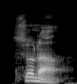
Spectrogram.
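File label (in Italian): "sona", dialetto crespinese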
